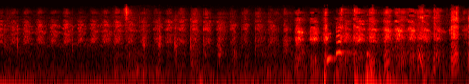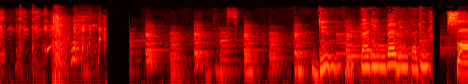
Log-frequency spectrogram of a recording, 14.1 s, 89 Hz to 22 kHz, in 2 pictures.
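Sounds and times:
people laughing: 0:00.0 - 0:08.7.

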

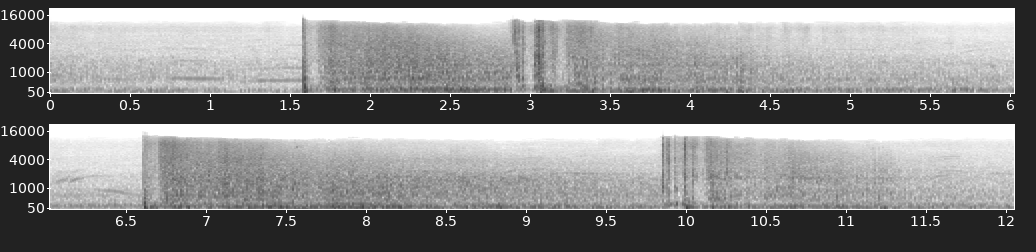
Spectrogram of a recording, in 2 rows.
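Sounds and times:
sharp firework bangs: 0:01.5 - 0:05.7, 0:06.6 - 0:11.8
firework shells exploding: 0:01.5 - 0:05.8, 0:06.6 - 0:11.9.

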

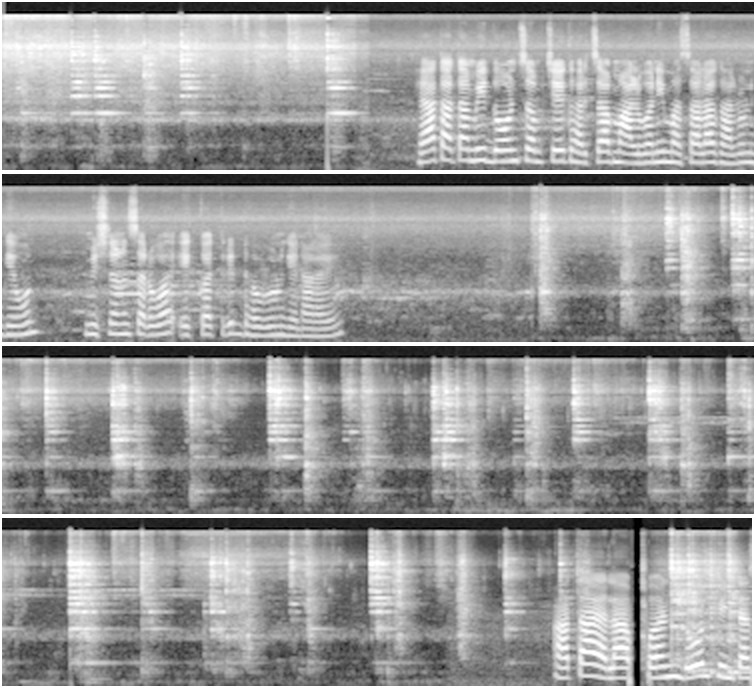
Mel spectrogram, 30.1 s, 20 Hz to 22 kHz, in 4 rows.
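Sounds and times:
spoon clinking and scraping pot: 0:00.0 - 0:03.7, 0:12.8 - 0:28.5, 0:29.1 - 0:30.0.

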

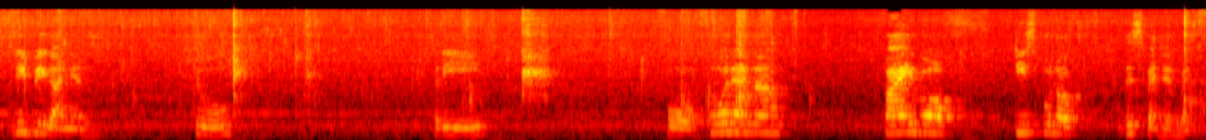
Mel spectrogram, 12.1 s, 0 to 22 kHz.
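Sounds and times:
onions sizzling in oil: 0:00.0 - 0:12.0
spoon clicking on pan: 0:05.2 - 0:05.6, 0:11.8 - 0:12.0.

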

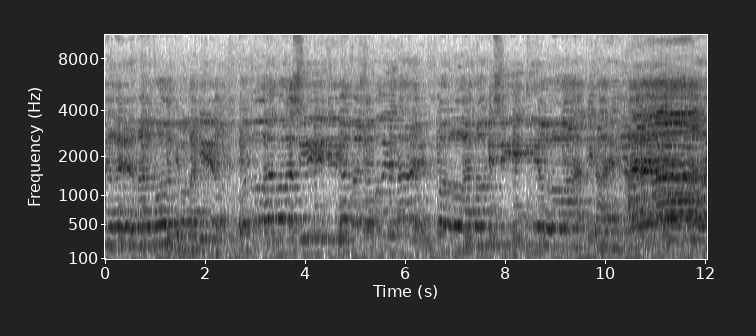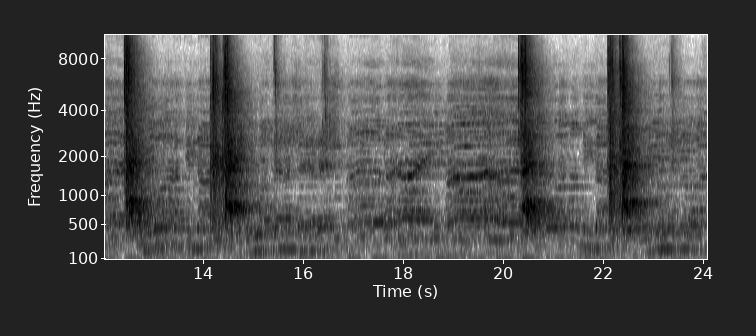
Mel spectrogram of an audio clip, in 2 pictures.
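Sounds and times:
upbeat folk dance song: 0:00.0 - 0:24.0
sharp clap-like hits: 0:12.4 - 0:13.2, 0:14.1 - 0:15.7, 0:20.3 - 0:21.1, 0:22.1 - 0:23.5.

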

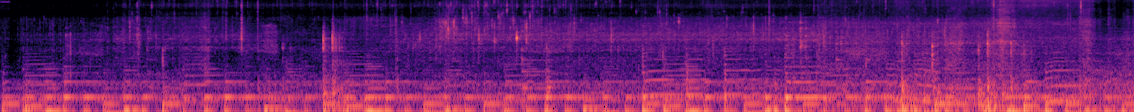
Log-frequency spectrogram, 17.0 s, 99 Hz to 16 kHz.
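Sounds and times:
soft background music: 0:00.0 - 0:17.0
oil sizzling in a pan: 0:00.4 - 0:16.5
wooden spatula knocking pan: 0:04.2 - 0:15.7.

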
